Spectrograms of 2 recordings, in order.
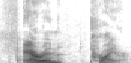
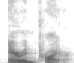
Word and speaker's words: Pryor: Aaron Pryor. Like Richard Pryor, but Aaron.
